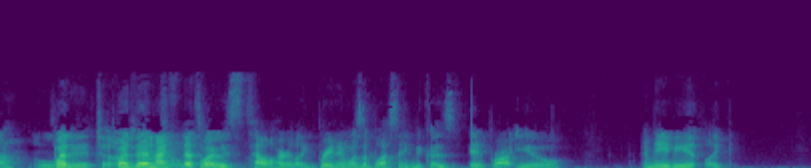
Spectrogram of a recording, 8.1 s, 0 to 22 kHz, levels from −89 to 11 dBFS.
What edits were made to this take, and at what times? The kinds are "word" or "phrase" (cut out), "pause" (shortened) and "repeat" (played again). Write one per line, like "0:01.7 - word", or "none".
none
